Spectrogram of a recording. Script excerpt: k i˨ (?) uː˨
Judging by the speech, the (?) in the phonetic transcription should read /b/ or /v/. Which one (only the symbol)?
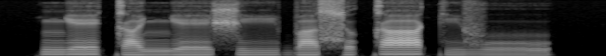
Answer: v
